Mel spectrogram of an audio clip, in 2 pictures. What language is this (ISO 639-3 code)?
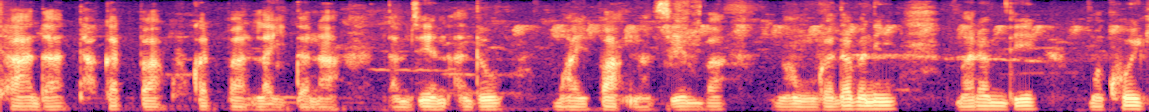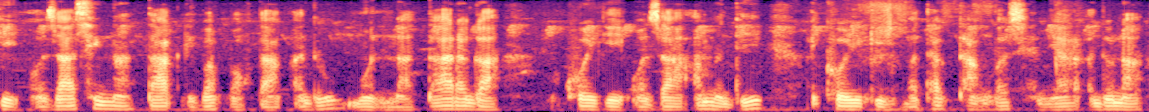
mni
